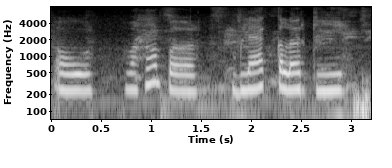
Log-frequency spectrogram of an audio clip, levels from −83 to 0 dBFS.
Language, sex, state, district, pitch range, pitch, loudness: Hindi, female, Punjab, Fazilka, 235-250 Hz, 240 Hz, -16 LUFS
